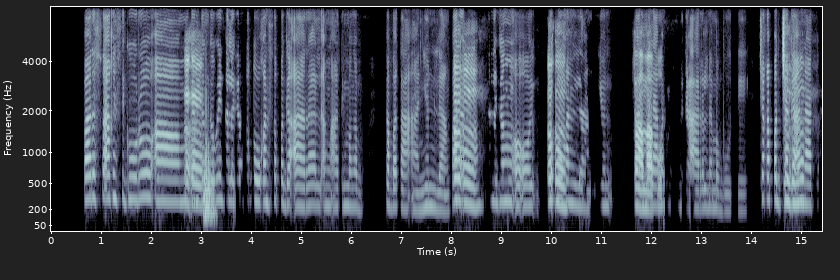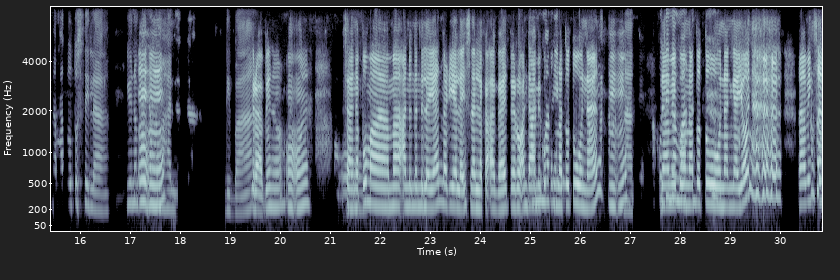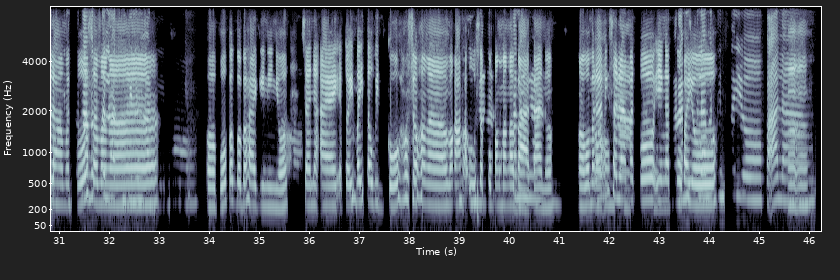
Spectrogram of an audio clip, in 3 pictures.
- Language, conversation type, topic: Filipino, unstructured, Paano mo ipaliliwanag kung bakit mahalaga ang edukasyon para sa lahat?
- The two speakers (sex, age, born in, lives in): female, 25-29, Philippines, Philippines; female, 45-49, Philippines, Philippines
- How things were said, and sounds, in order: tapping; distorted speech; static; other background noise; laugh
